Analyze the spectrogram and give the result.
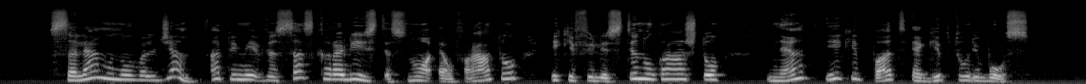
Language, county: Lithuanian, Marijampolė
